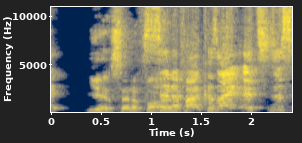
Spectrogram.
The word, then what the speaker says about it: cinephile: Yeah, cinephile.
